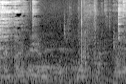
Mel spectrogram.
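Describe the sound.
Cutlery is handled at a table set with several courses of silverware, giving soft metallic clinks and chinks over a low background murmur during a short moment.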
